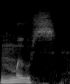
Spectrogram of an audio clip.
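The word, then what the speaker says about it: mjosi: in this area is called Stegosaurus moose and if you read it the moose part is spelled MJ o SI and that's named after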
